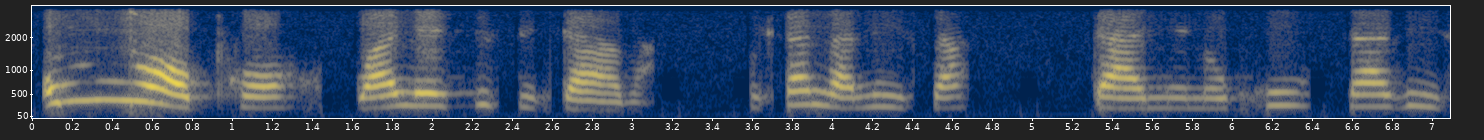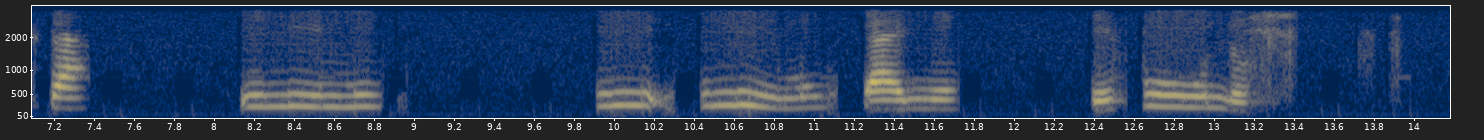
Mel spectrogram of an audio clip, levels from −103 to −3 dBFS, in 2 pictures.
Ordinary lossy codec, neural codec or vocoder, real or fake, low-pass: none; none; real; 3.6 kHz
